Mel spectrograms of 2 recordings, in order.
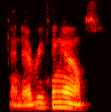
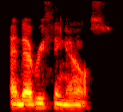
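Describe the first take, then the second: First: "everything" dropped softer; softer echo. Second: Said in the usual way. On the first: Acted. Poet echoing the line softly. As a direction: let "And everything else" fall away quietly. Repeated line, second take.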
